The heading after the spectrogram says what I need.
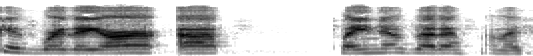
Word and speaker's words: Plano: Plano, am I saying it correctly?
